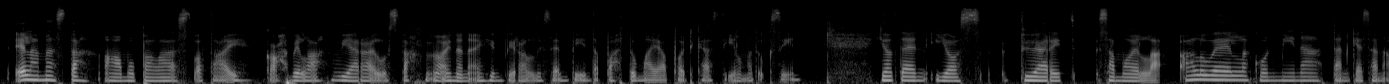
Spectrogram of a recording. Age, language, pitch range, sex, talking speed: 20-39, Finnish, 165-200 Hz, female, 85 wpm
